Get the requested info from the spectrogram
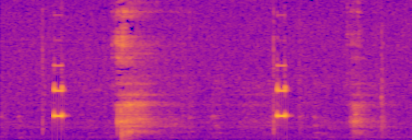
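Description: Davis Vantage Vue weather console beeping twice as its buttons are pressed, short high beeps about two seconds apart, with a short soft noise between them over a faint steady hum.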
